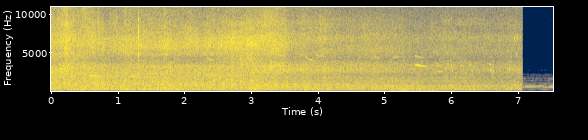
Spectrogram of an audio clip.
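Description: Ocean waves crashing on a beach along the Connecticut coast make a steady, full roar of surf with wind noise that holds for several seconds, then cuts off abruptly near the end.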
